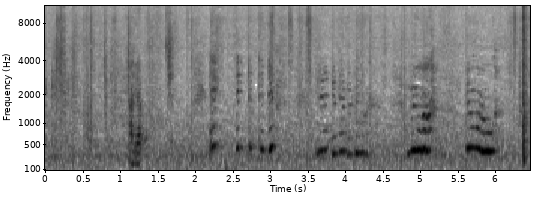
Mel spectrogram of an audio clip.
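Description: A domestic cat meowing several times in short, high calls, starting about two seconds in and loudest near the end.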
